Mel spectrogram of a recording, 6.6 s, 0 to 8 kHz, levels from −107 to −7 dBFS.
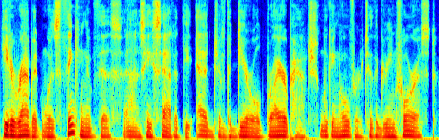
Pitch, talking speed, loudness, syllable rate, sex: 90 Hz, 220 wpm, -20 LUFS, 4.9 syllables/s, male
